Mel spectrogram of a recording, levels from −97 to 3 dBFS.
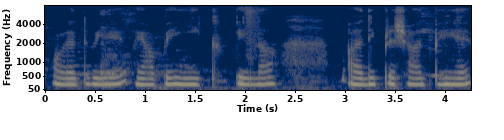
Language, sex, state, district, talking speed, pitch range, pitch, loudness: Hindi, female, Uttar Pradesh, Jyotiba Phule Nagar, 170 wpm, 215-230 Hz, 220 Hz, -44 LUFS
